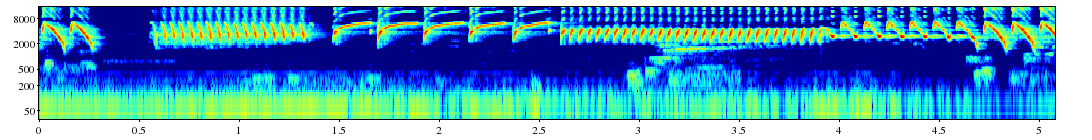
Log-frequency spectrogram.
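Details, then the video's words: Canary singing actively in a long burst: fast rattling trills around mid-high pitch alternate with repeated rising swept whistles and bright chirps, the phrases following one another almost without pause. "KENARI RIWIK AKTIF, CUIT CUIT NEMBAK PANJANG!!"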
